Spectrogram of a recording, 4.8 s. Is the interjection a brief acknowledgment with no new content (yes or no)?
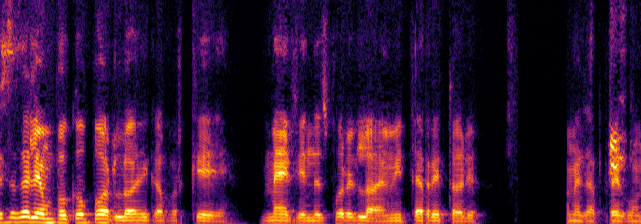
no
